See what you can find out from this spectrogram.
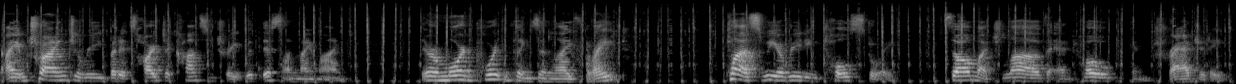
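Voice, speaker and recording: A woman's voice: fairly low pitch, noisy background. A woman playing a hopeful, lovestruck elderly woman in readers theater, reading and composing love messages aloud. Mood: hopeful, affectionate. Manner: reads and composes messages aloud with murmured asides. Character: lonely, hopeful, romantic elderly woman writing love emails.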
